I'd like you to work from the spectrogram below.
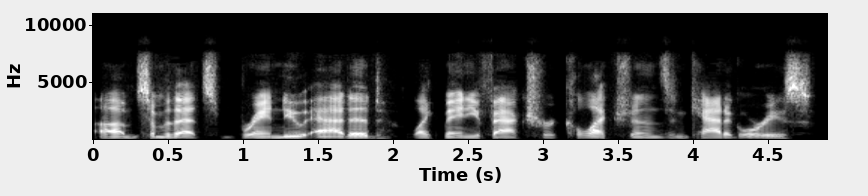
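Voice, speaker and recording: Bright, crisp-voiced man explaining software. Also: on the low side, moderate pace, dry recording, dull audio. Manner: relaxed and explanatory, frequent "uh" and "um" fillers. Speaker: software company staff presenting product updates. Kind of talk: webinar screen-share walkthrough.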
